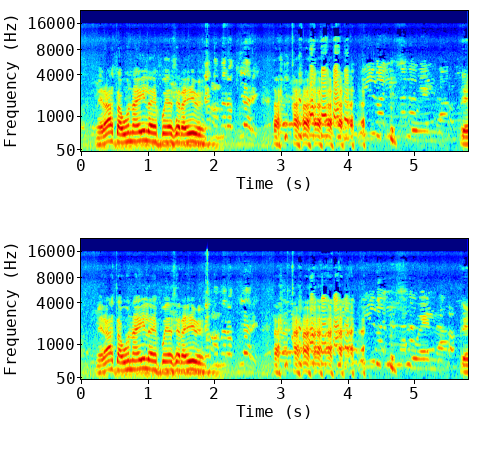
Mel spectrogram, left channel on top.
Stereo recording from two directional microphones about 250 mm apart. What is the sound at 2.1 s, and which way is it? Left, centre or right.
Vehicle, centre.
